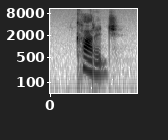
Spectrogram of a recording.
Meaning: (noun) 1. A small house 2. A seasonal home of any size or stature, a recreational home or a home in a remote location 3. A public lavatory 4. A meeting place for homosexual men
- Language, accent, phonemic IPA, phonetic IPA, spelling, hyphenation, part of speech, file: English, US, /ˈkɑt.ɪd͡ʒ/, [ˈkɑɾ.ɪd͡ʒ], cottage, cot‧tage, noun / verb, En-us-cottage.ogg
